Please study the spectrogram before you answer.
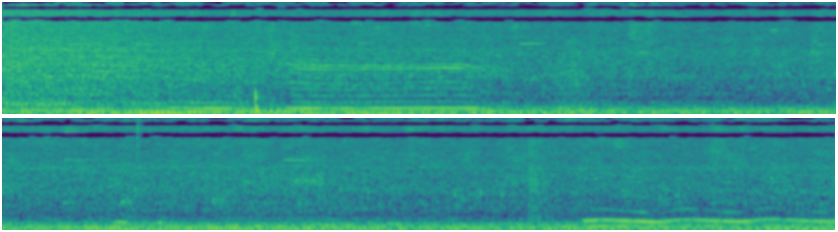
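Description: A Siberian Husky gives drawn-out, wavering howls over a steady low rumble of engine noise.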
